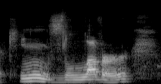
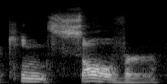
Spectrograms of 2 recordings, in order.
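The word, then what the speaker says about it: Kingsolver: previous video or two I pronounced her name as Barbara King's lover which apparently that's not it it's Barbara King solver um so anyway I've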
